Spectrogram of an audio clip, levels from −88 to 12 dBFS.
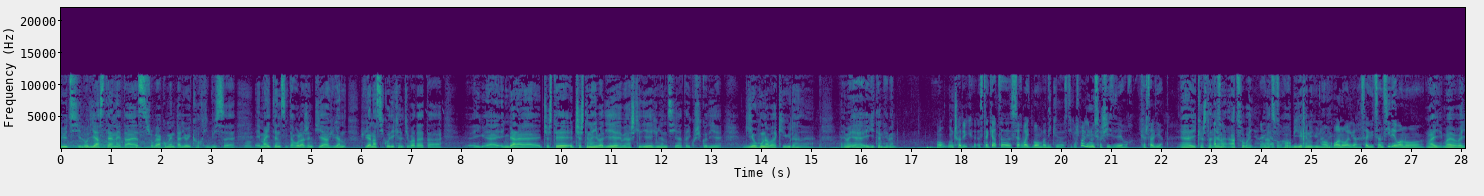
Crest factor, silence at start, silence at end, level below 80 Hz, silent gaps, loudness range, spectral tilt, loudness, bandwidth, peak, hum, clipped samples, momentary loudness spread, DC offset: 18 dB; 0 s; 0 s; -36 dBFS; none; 4 LU; -5.5 dB/octave; -22 LUFS; 12 kHz; -4 dBFS; none; under 0.1%; 12 LU; under 0.1%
